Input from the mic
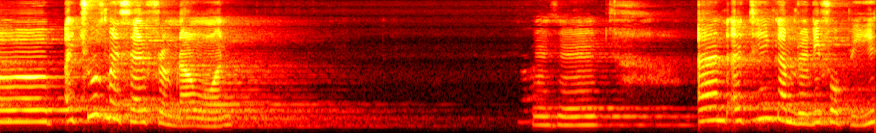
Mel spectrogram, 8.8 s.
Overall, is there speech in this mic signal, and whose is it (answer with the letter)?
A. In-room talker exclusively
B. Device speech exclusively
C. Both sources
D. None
B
